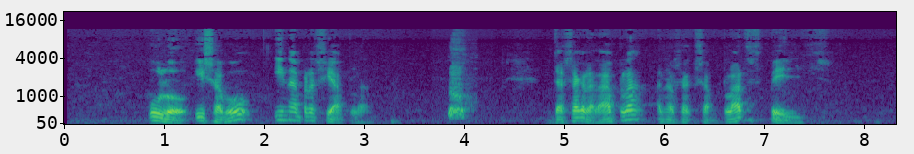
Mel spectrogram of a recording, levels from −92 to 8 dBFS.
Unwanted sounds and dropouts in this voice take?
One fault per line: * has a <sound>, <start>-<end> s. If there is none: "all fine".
* has a bark, 3.8-4.1 s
